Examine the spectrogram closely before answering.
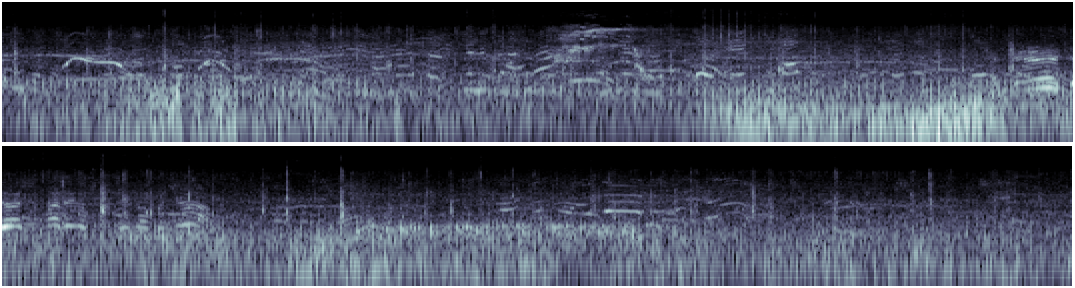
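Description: Young girls chatter and call out close by.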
